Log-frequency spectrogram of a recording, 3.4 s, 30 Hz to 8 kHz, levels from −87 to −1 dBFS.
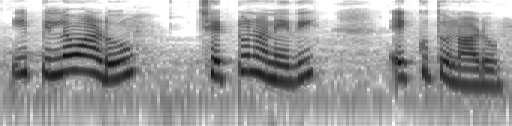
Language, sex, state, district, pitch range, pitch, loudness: Telugu, female, Telangana, Hyderabad, 245-320 Hz, 275 Hz, -15 LUFS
